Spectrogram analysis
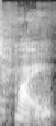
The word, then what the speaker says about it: high: Next, high, again GH.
